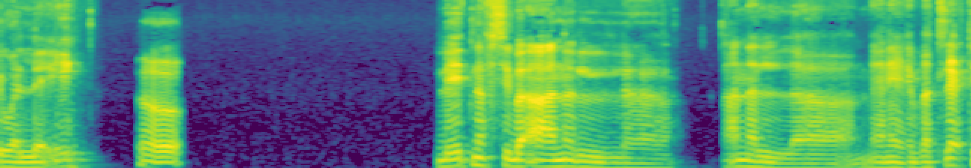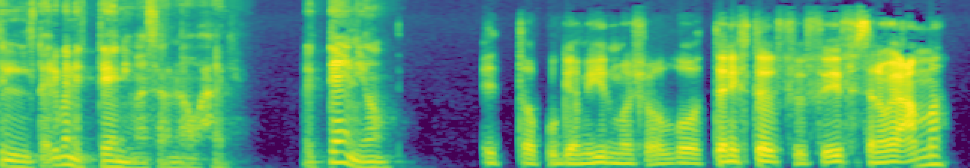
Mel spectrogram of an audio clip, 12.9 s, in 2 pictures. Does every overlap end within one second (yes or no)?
yes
